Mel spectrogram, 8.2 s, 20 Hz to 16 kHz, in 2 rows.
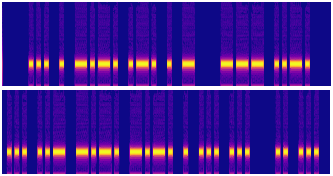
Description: Morse code, heard as a keyed tone, about 25 wpm, 1000 Hz. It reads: SECRET OF SUCCESS IS
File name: qotdfiles / 25wpm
